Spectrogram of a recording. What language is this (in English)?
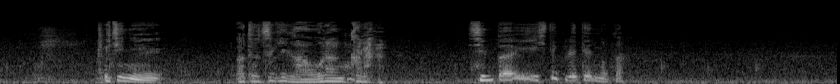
Japanese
